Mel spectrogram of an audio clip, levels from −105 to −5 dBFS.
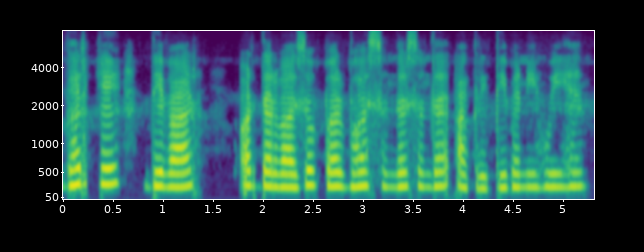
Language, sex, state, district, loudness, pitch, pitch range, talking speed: Hindi, female, Uttar Pradesh, Lalitpur, -18 LUFS, 245 Hz, 235-255 Hz, 145 wpm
